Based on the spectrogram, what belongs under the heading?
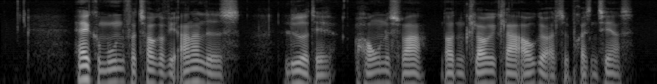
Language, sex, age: Danish, male, 22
